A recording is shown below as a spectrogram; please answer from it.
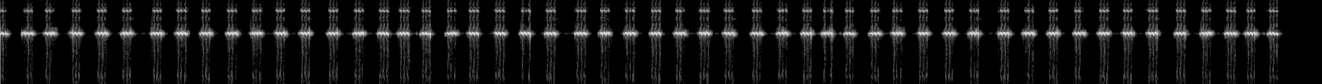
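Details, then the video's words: Cricket chirp sequence intended for teaching white-rumped shamas at night: bright, high, evenly spaced chirps about four each second, continuing unbroken for roughly thirteen seconds before stopping, against a silent background. "masteran suara jangkrik jernih!"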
